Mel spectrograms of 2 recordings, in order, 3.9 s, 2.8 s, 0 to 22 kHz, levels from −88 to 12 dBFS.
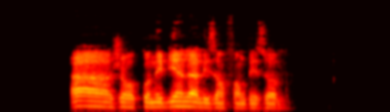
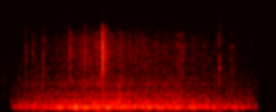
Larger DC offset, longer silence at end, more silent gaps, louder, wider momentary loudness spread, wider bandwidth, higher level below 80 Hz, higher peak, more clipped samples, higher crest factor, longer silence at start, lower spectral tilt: neither; first, 1.1 s vs 0.2 s; neither; first, -25 LUFS vs -42 LUFS; second, 12 LU vs 20 LU; about the same, 12.5 kHz vs 13.5 kHz; about the same, -70 dBFS vs -70 dBFS; first, -4 dBFS vs -10 dBFS; neither; second, 24 dB vs 34 dB; first, 0.7 s vs 0.1 s; first, -4.5 dB/octave vs -3 dB/octave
